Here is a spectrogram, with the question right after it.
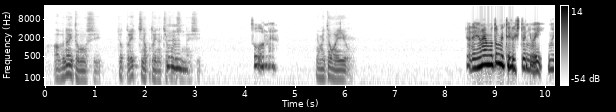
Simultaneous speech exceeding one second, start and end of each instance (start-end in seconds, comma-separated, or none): none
